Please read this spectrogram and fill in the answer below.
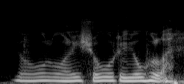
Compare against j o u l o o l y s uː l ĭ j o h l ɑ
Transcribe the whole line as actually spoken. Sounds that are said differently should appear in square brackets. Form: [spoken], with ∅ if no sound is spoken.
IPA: j o u l [u] o l [i] s uː [r] ĭ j [u] h l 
